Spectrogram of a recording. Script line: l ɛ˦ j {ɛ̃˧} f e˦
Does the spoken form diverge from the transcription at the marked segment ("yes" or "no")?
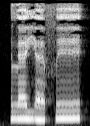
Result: yes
